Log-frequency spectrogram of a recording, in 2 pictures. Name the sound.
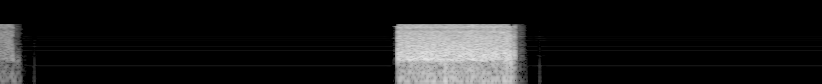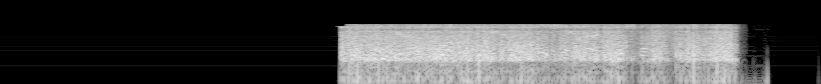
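loud radio static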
